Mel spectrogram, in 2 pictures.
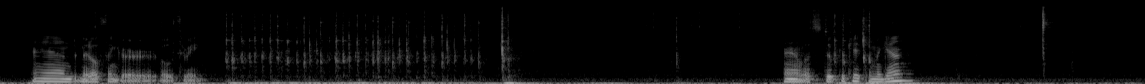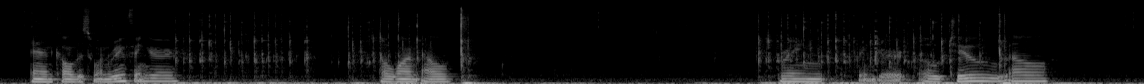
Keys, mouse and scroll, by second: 2.0-4.6 typing, 5.0 Return, 5.9 typing, 8.1-8.8 typing, 12.9-16.1 typing, 18.7-21.0 typing, 21.4 Return.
